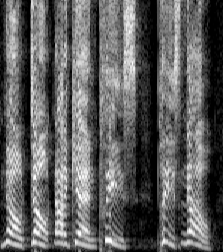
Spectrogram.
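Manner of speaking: high, loud panicked plea; hammed-up daughter's frantic protest; mock desperate begging. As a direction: cry out each phrase in high alarm. Daughter begs father not to go.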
